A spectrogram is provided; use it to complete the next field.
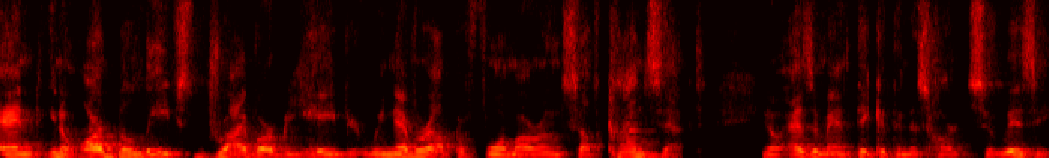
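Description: A man with an American accent, somewhat breathy, at a fairly quick pace with ordinary pitch variation. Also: medium pitch for a man. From Pittsburgh, US. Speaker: business mentor and speaker. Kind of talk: casual interview.

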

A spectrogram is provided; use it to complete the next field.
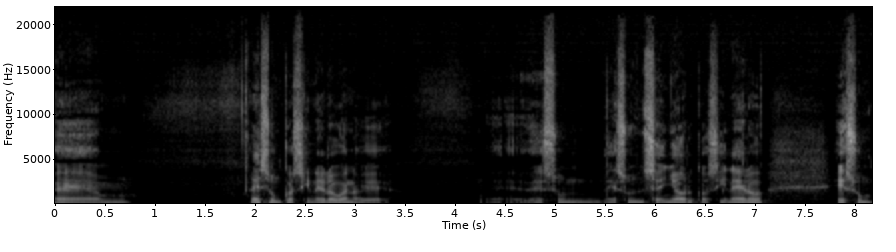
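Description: In a very clean recording with a silent background, this man talks at a very slow pace. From Argentina. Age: 30s. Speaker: podcast host. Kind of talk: solo monologue podcast. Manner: animated.

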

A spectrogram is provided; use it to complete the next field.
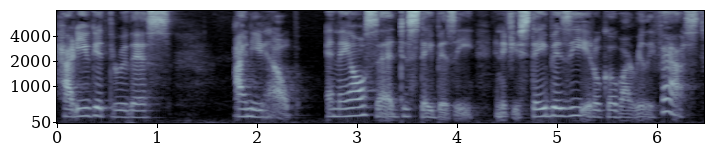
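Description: The recording is very clean, and the background is silent. A woman talks in a Southern US accent. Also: moderate pace. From South Carolina. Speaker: podcast host and capsule wardrobe expert. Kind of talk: interview.

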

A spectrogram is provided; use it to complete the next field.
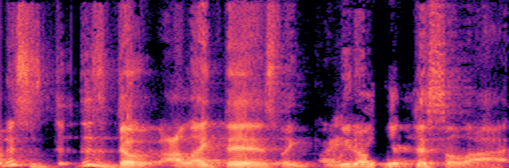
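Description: Music plays behind a man with a New Orleans accent who speaks at a moderate pace with lively intonation. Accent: New Orleans Southern US. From US South, New Orleans. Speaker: activist. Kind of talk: interview.

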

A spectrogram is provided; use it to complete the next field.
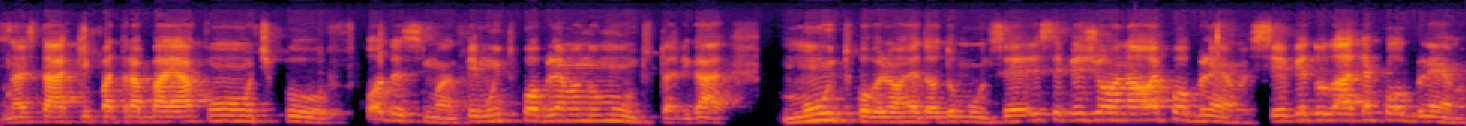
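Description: An ordinary speaking voice from a man, fairly high-pitched and fairly quick, with hardly any pauses. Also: ordinary pitch variation. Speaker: trap artist. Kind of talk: casual chat.

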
